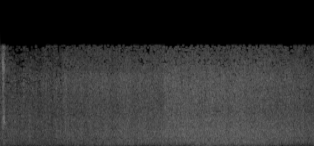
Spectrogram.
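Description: Steady ocean surf washes continuously onto a beach, a broad hissing roar of breaking waves with a slight swell toward the middle, heard alone without any voices.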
